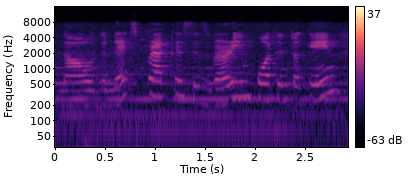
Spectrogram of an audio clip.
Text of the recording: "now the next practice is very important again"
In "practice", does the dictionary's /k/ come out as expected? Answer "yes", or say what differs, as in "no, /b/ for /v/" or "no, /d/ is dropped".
yes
